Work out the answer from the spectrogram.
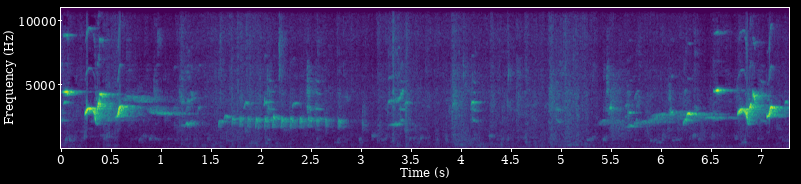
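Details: Black-crested bulbul singing in an aviary: a bright warbled phrase opens, a buzzy slurred phrase follows, then pauses with faint rustling and wingbeats before another bright warble ends it.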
